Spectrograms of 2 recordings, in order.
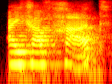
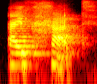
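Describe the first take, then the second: First: The word have is said in full. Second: The word have is contracted onto I. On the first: "we know that is have" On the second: "we have the contraction. So it would be I've"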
